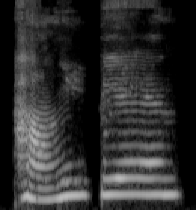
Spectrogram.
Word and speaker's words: 旁边: Pang ya, PH itu bacanya pang-bien.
